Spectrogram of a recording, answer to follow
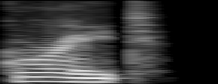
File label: anger; XBOX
